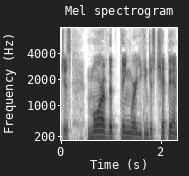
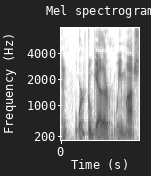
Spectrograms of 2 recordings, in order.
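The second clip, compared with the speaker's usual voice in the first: very quiet, breathy, almost whispered; 14 semitones lower, 13 dB quieter than usual. Reading a meme aloud in a Yoda impression. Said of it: "my Yoda impression".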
